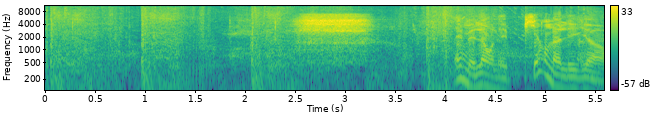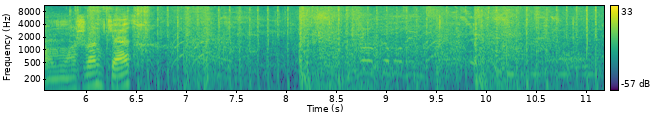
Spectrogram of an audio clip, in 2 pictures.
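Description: An energy gun fires in rapid bursts.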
